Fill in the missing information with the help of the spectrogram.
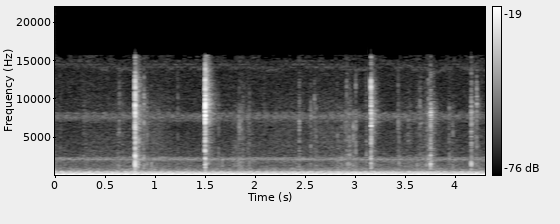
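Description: A hand-sized, hollow yellow-green plastic lattice fidget worm is stretched out flat between both hands while fingertips and nails scratch its ridges. Short, bright, crisp scratching ticks come through softly over a steady low hum, with two slightly sharper scrapes standing out.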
